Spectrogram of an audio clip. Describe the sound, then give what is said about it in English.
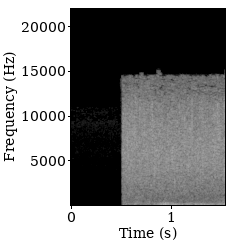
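After a brief silence, a loud thunderstorm cuts in: steady, hissing rain with a deep rumble of thunder rolling underneath, full, with no voices. “This time of year, it seems thunderstorms are an everyday occurrence.”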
